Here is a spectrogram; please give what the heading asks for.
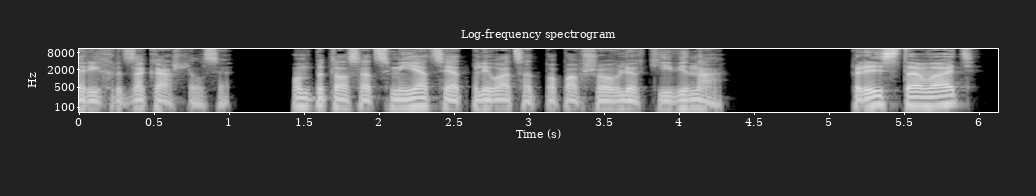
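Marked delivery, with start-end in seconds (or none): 5.1-6.0 higher, louder choked-laugh question; laughing disbelief. A narrator's reading. Richard chokes with laughter at his friend's news. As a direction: squeeze it out through laughter. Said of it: "выдавил охотник, утирая слёзы".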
